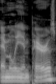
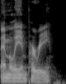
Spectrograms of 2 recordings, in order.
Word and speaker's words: Emily in Paris: supposed to pronounce it Emily in Paris because it's a. It's a rhyme, so it's Emily in Paris. Like if you were pronouncing it like a French person.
